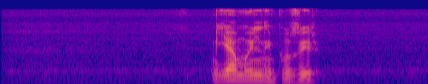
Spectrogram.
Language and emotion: Russian, neutral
